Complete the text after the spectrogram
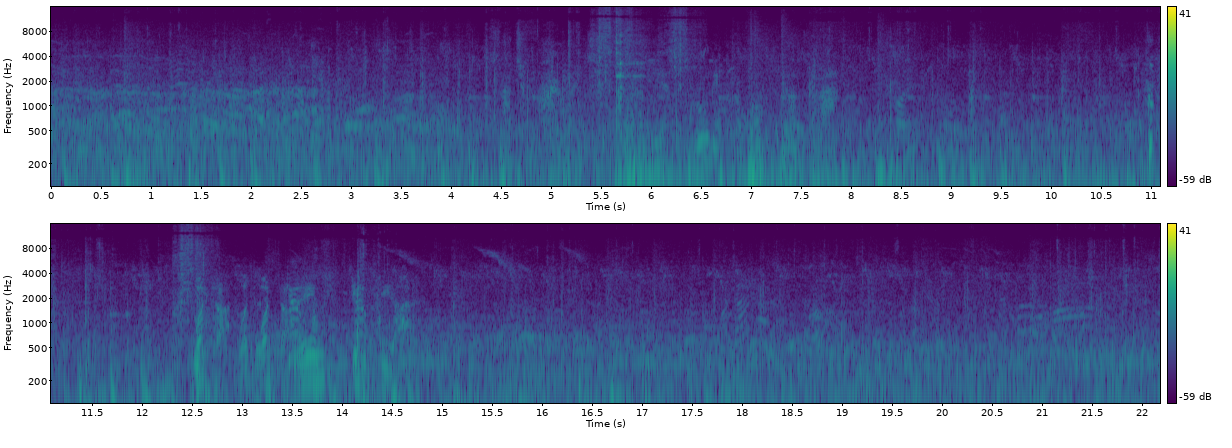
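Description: Footsteps patter on stone paving.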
